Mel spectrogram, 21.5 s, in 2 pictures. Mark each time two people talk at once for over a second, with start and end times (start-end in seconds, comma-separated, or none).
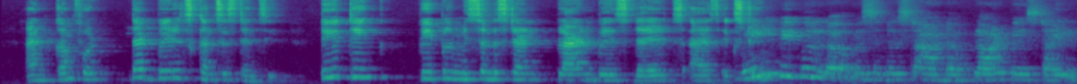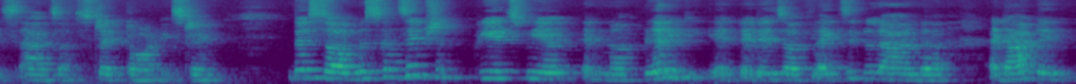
none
